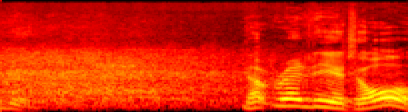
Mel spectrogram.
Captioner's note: laughter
